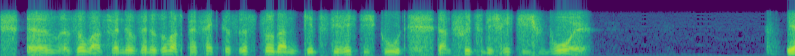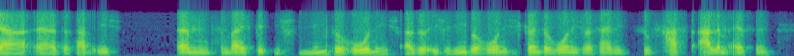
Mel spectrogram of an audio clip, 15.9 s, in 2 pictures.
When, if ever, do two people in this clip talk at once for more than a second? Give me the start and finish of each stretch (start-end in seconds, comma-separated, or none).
none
